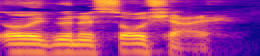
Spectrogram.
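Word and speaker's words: Ole Gunnar Solskjær: Can you pronounce it for me? – I can. It's Ole Gunnar Solskjaer.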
